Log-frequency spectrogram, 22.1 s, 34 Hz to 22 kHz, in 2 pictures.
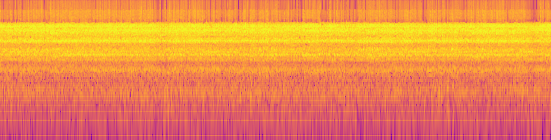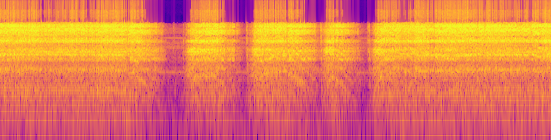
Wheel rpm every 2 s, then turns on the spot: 230, 230, 230, 230, 230, 230, 220, 60, 80, 130, 230.
none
